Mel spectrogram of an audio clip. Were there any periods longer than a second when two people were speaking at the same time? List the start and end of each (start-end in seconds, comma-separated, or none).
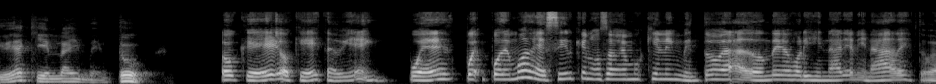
none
